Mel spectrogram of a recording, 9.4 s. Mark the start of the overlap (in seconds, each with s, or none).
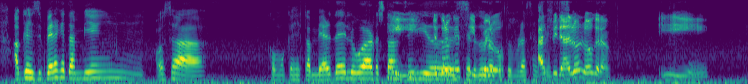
4.7 s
